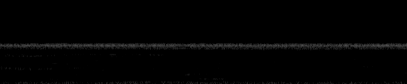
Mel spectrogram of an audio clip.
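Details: Countryside crickets at night, heard through the walls of a room: a constant shrill ringing that holds one pitch from start to end, with a quiet low background hum.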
